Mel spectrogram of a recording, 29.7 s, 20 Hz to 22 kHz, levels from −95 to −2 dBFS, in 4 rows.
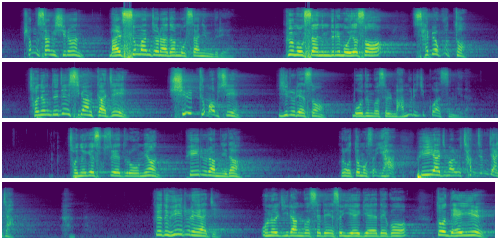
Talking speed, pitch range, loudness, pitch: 240 characters per minute, 205-260 Hz, -18 LUFS, 225 Hz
